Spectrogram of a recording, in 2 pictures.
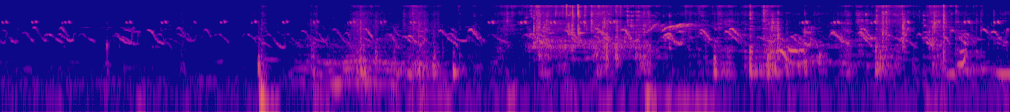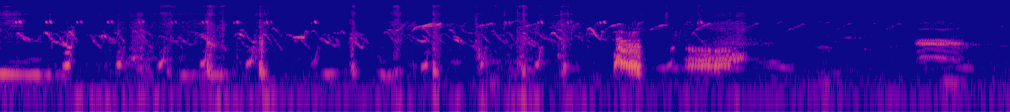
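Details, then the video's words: Francolin (teetar) chicks in a dense run of short, sharp descending peeps, with a faint high pulsing tone, a few loud taps and a low background hum. "irani teetar chicks ki voice"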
